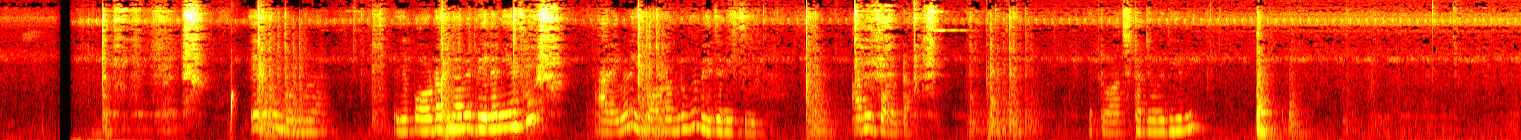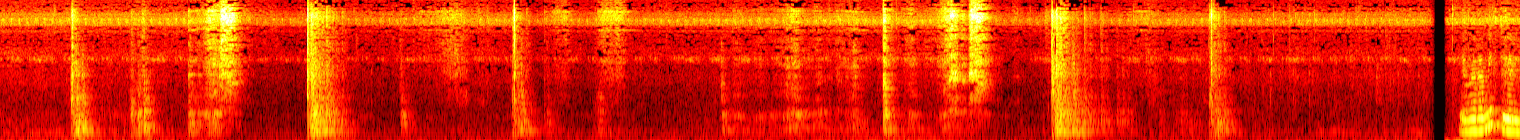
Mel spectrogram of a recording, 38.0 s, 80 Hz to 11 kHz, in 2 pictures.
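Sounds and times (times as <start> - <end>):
metal spatula knocking on griddle: 15.7 - 16.4.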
